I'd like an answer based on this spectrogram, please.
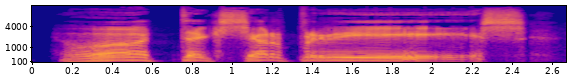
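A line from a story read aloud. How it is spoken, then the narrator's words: Loud growl. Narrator (Russian): громко прорычал он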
